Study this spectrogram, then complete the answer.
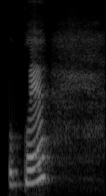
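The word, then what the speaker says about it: coupé: So are you saying coupe? I think we might say coupe. Coupe. It's Coupe. French word.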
